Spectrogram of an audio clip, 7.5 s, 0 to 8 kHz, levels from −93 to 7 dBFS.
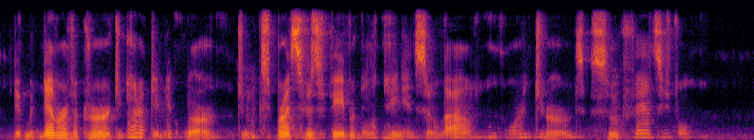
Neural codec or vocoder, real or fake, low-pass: autoencoder, 22.05 kHz, a latent of 192 numbers a frame, VITS, trained on one speaker; fake; 7.2 kHz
